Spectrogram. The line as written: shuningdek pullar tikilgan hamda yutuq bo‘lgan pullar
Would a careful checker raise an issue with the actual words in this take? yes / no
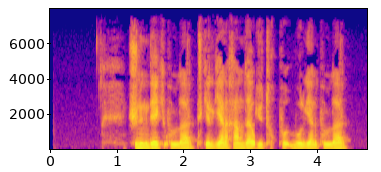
no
